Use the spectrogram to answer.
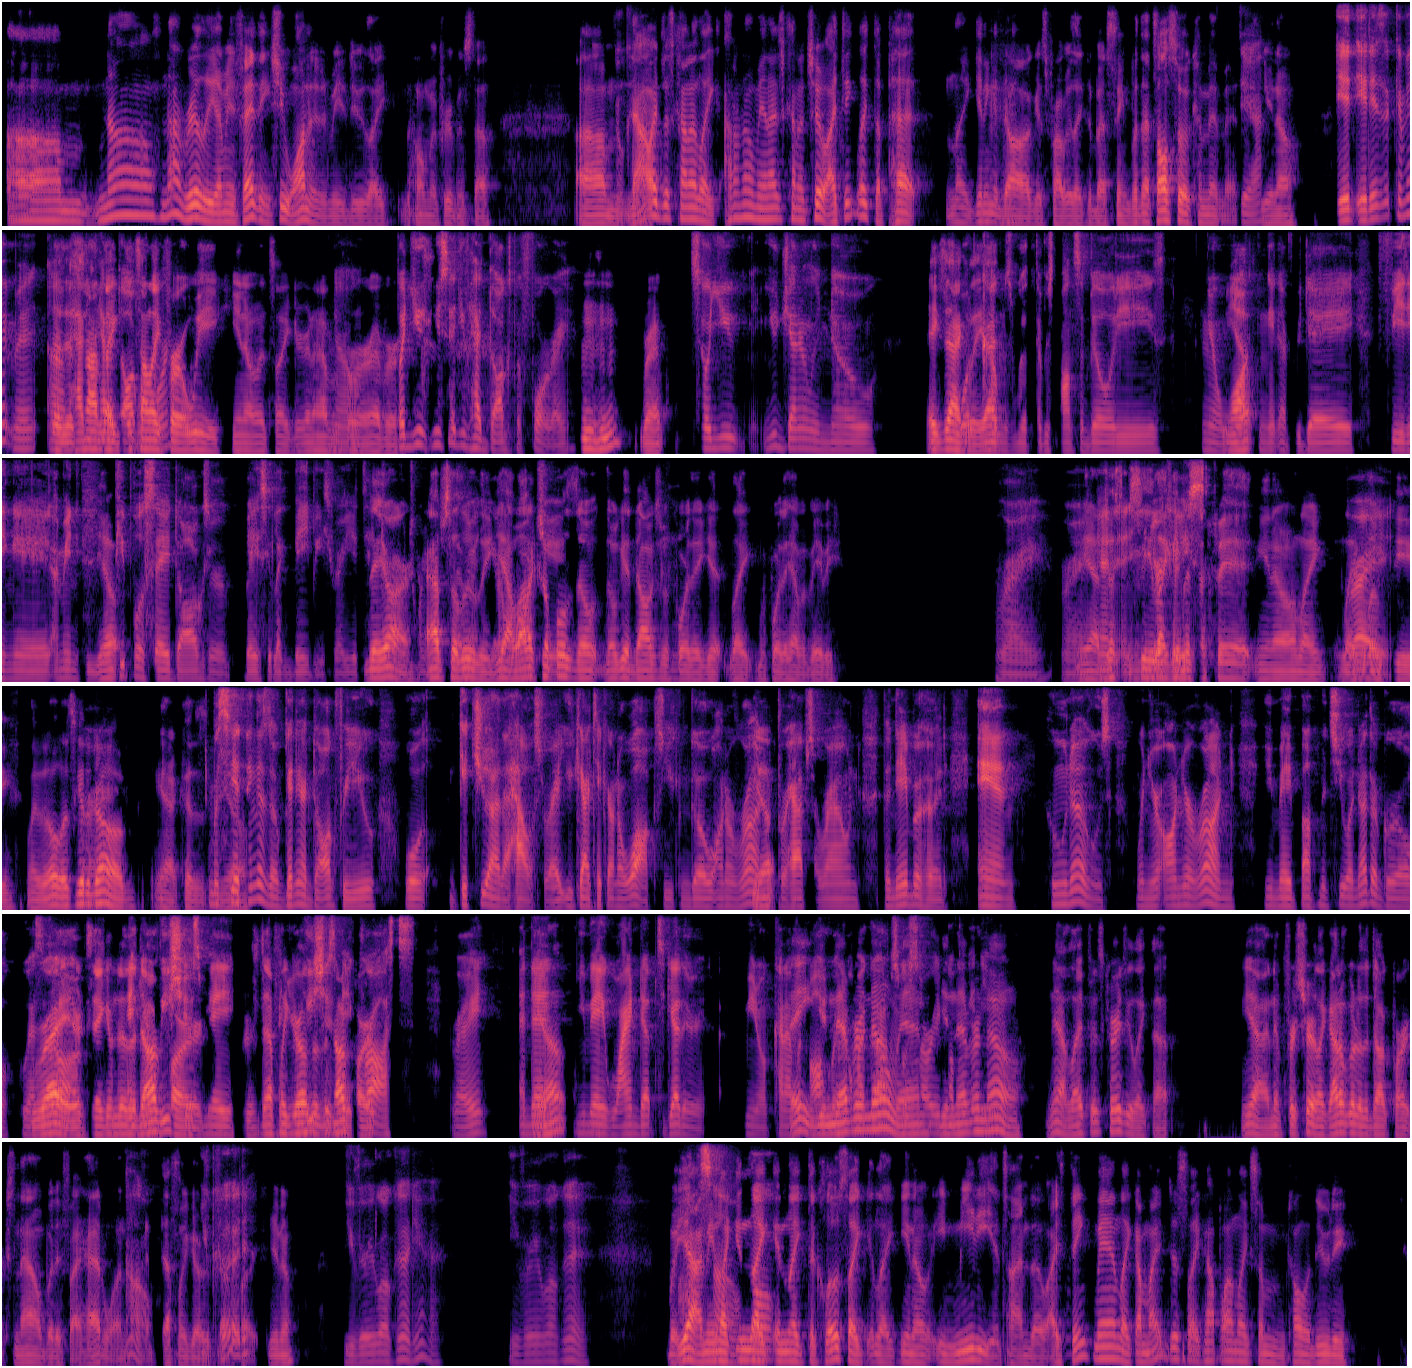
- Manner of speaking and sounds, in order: chuckle; other background noise
- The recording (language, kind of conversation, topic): English, advice, How do I adjust to living alone?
